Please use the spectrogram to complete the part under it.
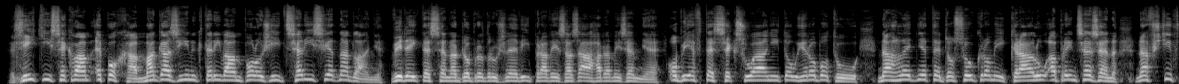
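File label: Male Czech commercial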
